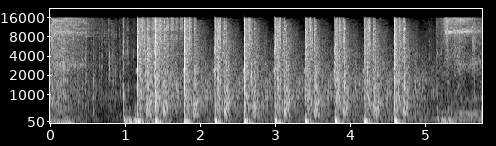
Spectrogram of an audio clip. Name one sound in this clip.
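Gunshots fire in quick succession, loud and close.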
